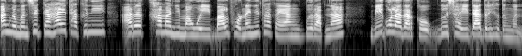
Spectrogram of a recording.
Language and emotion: Bodo, angry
